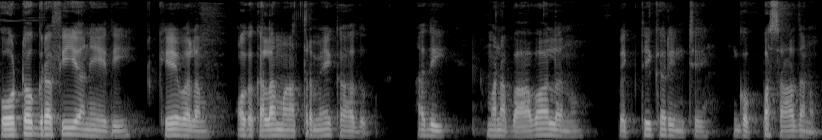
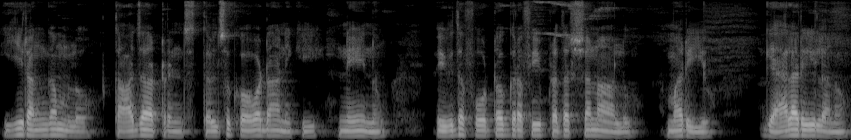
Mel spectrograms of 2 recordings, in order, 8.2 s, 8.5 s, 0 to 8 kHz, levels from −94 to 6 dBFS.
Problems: constant background noise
